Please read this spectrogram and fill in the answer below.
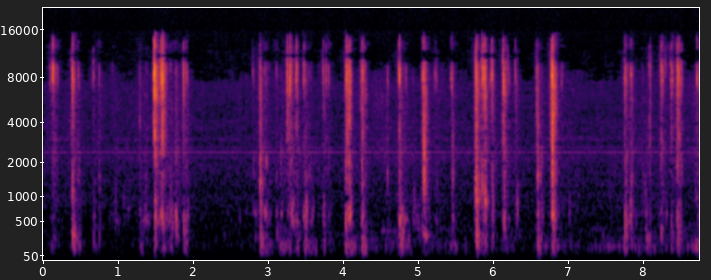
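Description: Faint computer keyboard typing: short, irregular runs of keystroke clicks, with a pause about two seconds in and another near the end.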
